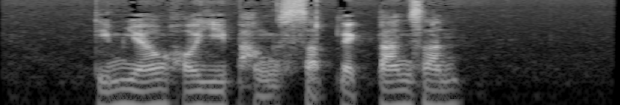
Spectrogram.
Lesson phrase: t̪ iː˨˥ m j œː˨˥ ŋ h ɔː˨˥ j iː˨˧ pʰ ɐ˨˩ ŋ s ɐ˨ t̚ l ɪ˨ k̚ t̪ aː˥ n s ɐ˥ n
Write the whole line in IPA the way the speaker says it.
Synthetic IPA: t̪ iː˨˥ m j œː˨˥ ŋ h ɔː˨˥ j iː˨˧ pʰ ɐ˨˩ ŋ s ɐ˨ t̚ l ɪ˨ k̚ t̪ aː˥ n s ɐ˥ n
